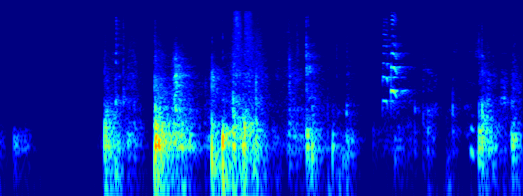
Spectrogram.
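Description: Dog making short noisy bursts of sound while playing with a toy, with a brief high squeak about four seconds in.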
